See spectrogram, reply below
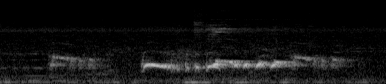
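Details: Zebra dove of a local type, used to prompt other birds to sing: a faint opening coo, then a louder warbling phrase of rapid, purring notes that holds steady before fading.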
